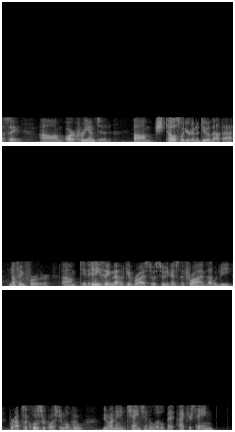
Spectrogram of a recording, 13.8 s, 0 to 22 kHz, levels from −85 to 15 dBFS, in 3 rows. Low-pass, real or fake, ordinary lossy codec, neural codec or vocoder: 7.2 kHz; fake; AAC, 16 kbps; codec, 16 kHz, 0.5 kbps, X-Codec, HuBERT features, trained on LibriSpeech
